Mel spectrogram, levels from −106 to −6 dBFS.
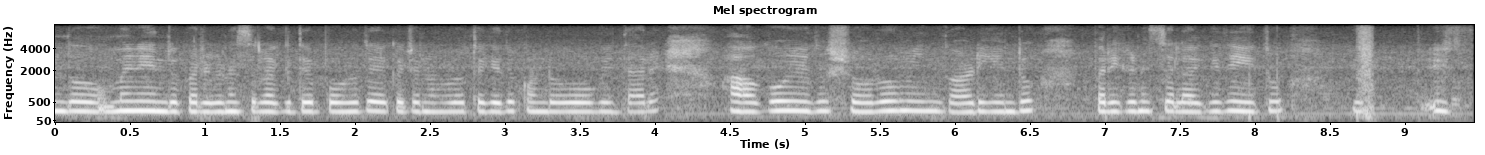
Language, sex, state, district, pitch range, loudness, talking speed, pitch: Kannada, female, Karnataka, Shimoga, 245-260 Hz, -16 LUFS, 110 wpm, 250 Hz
